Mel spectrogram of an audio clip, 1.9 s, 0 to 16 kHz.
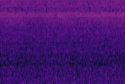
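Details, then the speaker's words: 2017 GM 2500 HD truck, 6.0L V8 with port fuel injection, idling just after startup, running rough with MIL flashing and codes P0300/P0302. It has an active cylinder 2 misfire, with a low rumble that stumbles now and then. The cylinder 2 spark plug was found missing its ground electrode. "Well, let's start it up and see if we have any active misfires. Showing some misfires on number 2 right now."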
